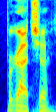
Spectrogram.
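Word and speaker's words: Pogačar: But Tadej Pogacar also did very well, and he's in the lead. Did I butcher it? – Pogacar.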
